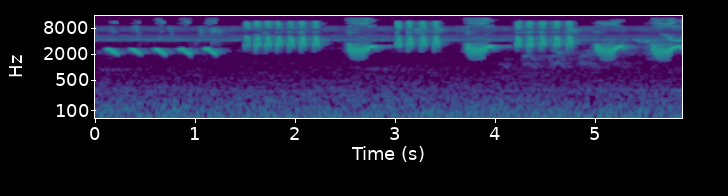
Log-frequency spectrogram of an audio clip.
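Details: Varied song of a chalk-browed mockingbird: quick whistled downslurs, then bursts of fast harsh rattling notes alternating with rough, swooping buzzy calls, phrases switching every second or so, with a steady high hiss underneath.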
